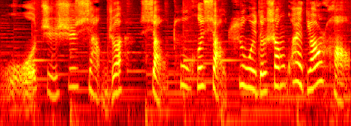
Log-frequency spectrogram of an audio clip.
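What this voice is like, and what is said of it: Shy quiet whispered voice. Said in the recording (Chinese): “难为情的低下了头， ... 小声”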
